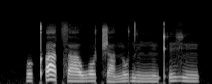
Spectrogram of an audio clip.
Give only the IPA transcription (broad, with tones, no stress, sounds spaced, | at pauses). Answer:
ʊ˨ kʼ a˦˨ t͡s aː˨ w o˦ t͡ʃ a˨ n u˦ d ĩ˨ ŋ ĩ˨ kʼ i˦ ɣ ĩ˦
